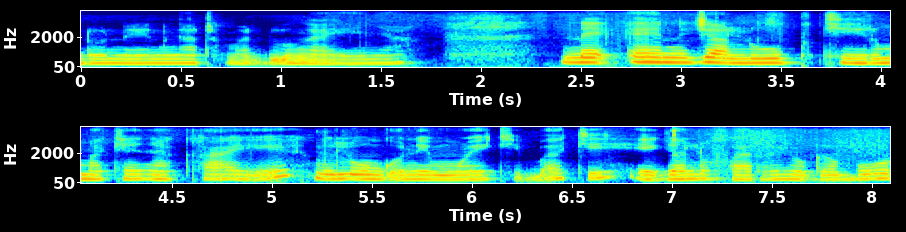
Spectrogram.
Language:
Luo (Kenya and Tanzania)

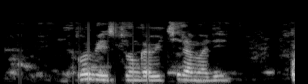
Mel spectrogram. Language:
Kinyarwanda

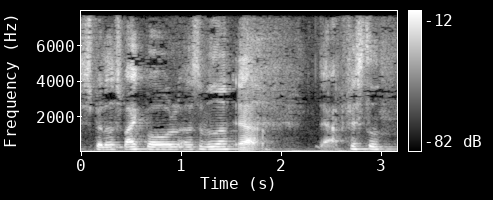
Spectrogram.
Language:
Danish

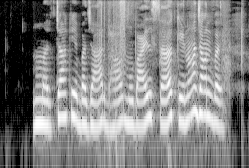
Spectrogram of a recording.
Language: Maithili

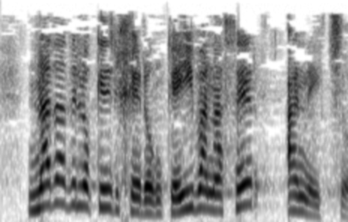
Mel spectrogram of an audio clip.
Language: Spanish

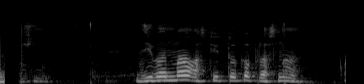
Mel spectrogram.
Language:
Nepali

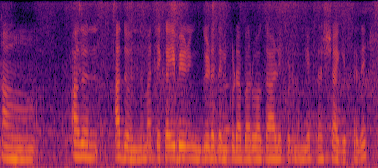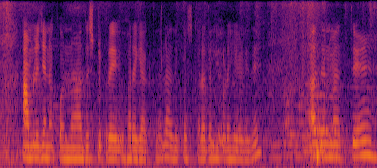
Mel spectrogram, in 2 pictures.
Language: Kannada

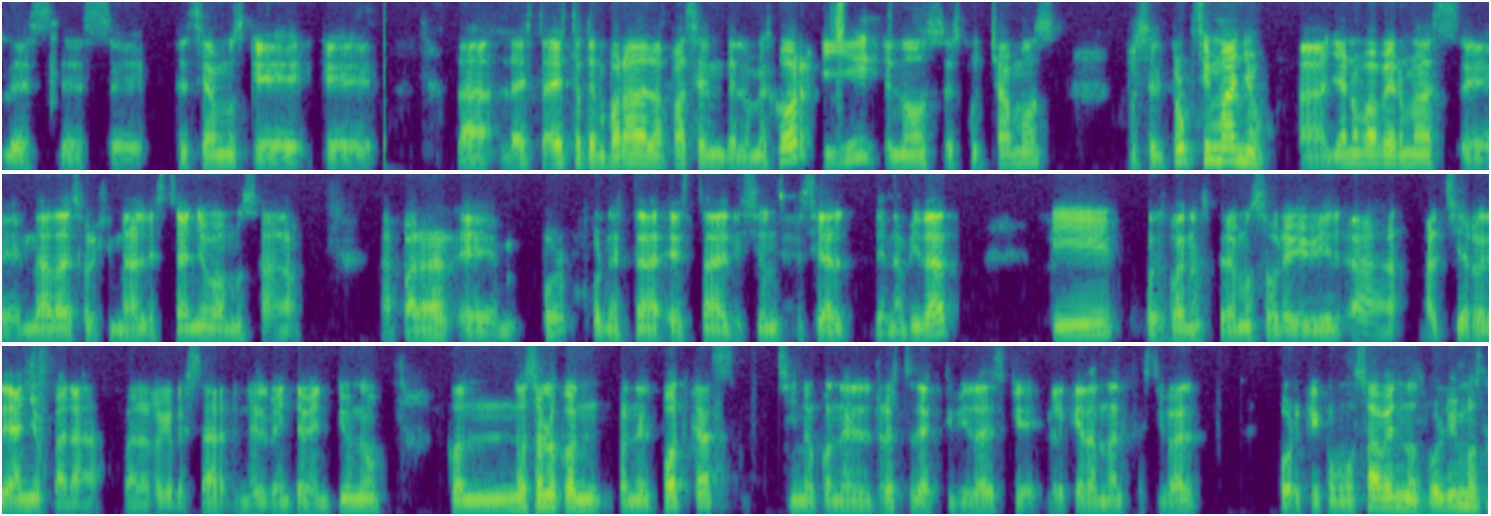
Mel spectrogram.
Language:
Spanish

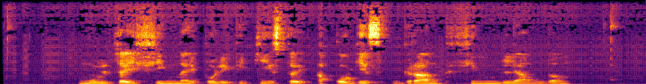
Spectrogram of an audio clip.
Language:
Esperanto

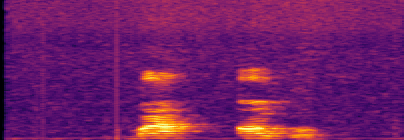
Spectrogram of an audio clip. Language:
Igbo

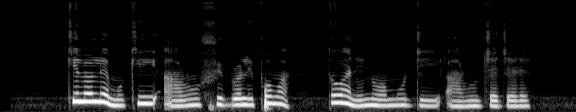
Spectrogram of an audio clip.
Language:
Yoruba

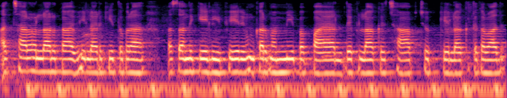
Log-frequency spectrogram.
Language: Maithili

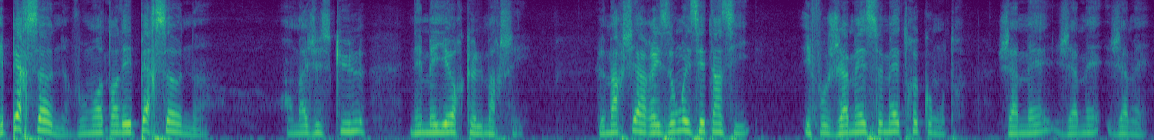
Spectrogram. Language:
French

